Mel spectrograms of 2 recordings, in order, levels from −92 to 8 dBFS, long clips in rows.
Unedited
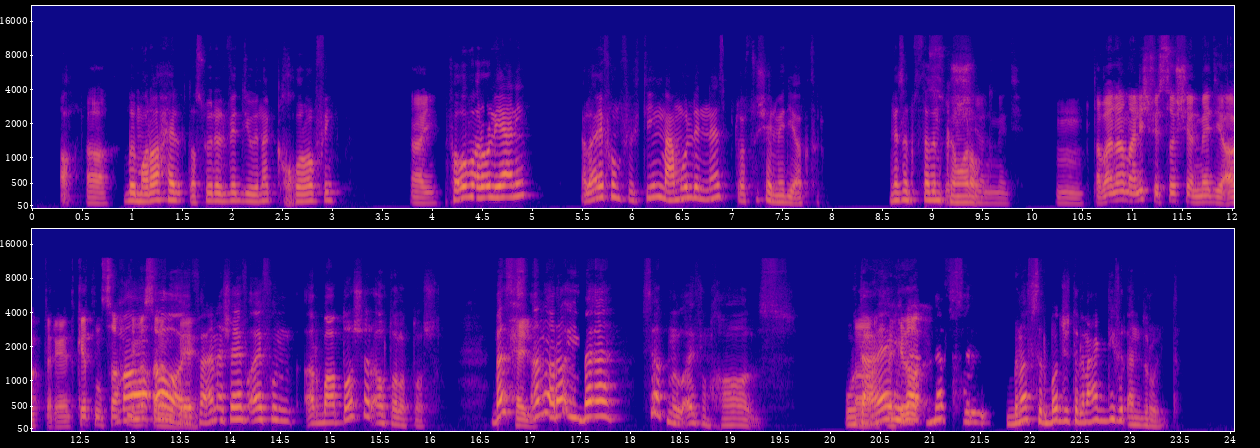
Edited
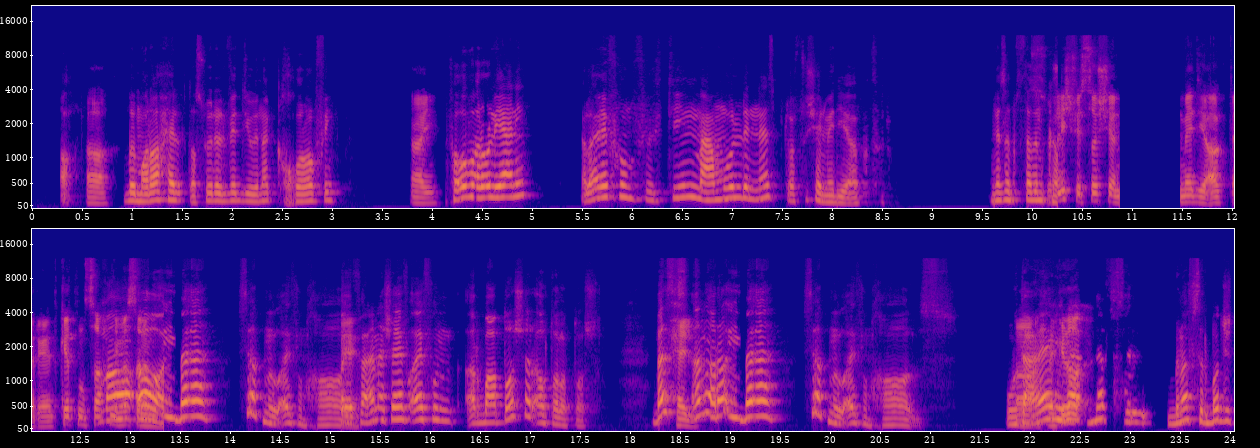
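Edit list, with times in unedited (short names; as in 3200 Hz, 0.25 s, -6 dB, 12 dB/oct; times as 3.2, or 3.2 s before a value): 5.62–6.61 stretch 1.5×
7.55–8.6 stretch 1.5×
9.23–11.03 cut
11.65 insert silence 0.61 s
17.37–19.15 copy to 13.5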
